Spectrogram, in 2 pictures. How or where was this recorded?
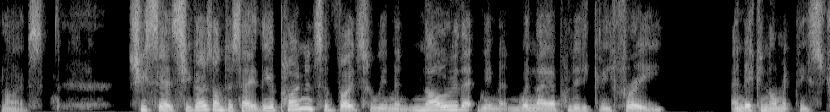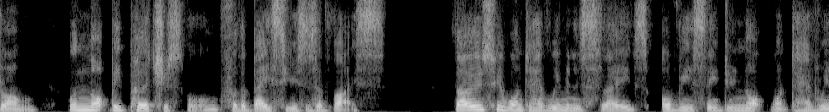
video call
